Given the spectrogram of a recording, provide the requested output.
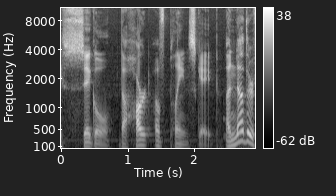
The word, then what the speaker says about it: Sigil: How do you pronounce this word? If you said sigil, you'd get laughed at and cut into pieces in my favorite city, Siggle, the heart of Plscape.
